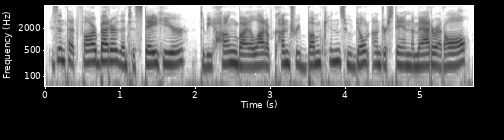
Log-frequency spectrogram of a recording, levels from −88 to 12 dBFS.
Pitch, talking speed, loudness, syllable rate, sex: 215 Hz, 250 wpm, -17 LUFS, 5.6 syllables/s, female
